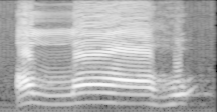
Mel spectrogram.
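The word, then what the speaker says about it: الله: যাবে উচ্চারণটা আমরা বলেছিলাম আল্লাহ শব্দের পূর্বে জবর থাকলে পেশ থাকলে মোটা হবে তাহলে উচ্চারণটা কি হবে এবার শুনুন আল্লাহ আল্লাহ মনে রাখতে হবে এই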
